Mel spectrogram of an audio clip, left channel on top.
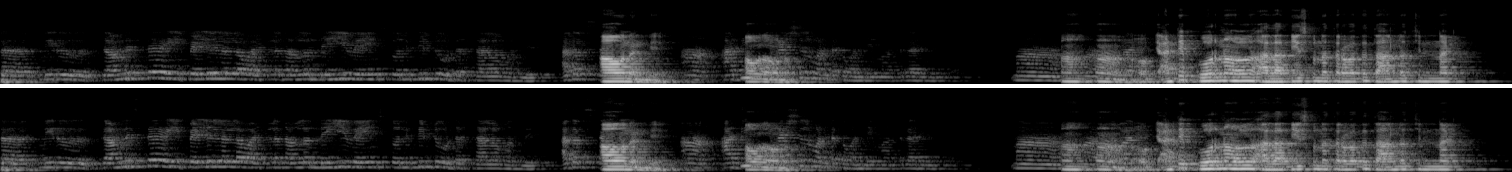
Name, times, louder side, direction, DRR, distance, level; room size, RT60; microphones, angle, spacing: voice 1, 0.0-5.3 5.6-6.4 6.8-7.5 7.8-9.5 10.1-11.8, equal, 45° right, -6 dB, 2.1 m, -40 dB
voice 2, 6.0-6.6 7.4-7.9 10.6-14.5, left 1 dB, 15° left, 4 dB, 0.5 m, -22 dB
7.7 x 6.0 x 2.4 m, 0.87 s
head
